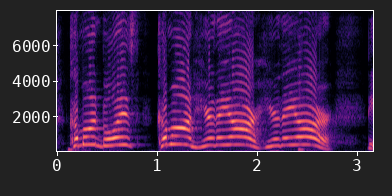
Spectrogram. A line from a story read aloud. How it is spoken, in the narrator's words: shouting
